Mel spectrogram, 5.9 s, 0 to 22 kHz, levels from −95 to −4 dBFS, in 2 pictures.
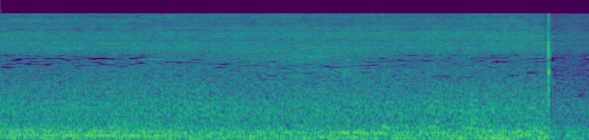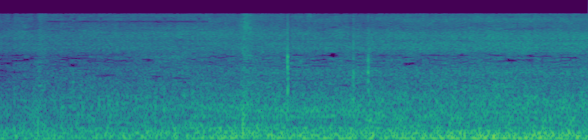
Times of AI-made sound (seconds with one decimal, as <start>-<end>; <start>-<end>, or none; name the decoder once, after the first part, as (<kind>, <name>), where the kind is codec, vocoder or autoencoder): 2.3-5.9 (vocoder, BigVGAN v2)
